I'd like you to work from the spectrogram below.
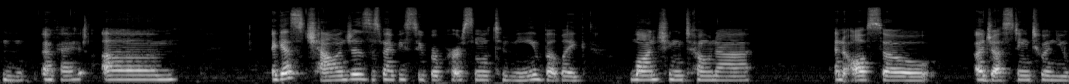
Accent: American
